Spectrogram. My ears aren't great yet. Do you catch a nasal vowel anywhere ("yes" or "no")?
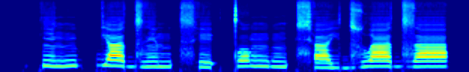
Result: yes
